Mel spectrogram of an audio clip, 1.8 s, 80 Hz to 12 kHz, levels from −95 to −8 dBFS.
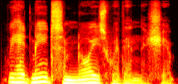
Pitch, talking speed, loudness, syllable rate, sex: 120 Hz, 270 wpm, -14 LUFS, 5.7 syllables/s, male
